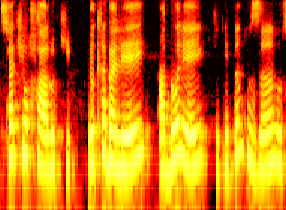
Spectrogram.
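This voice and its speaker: The woman moves at a moderate pace. She uses ordinary pitch variation. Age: 40s. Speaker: financial educator. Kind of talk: casual interview. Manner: hesitant, with many fillers.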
